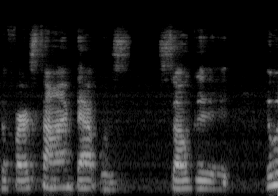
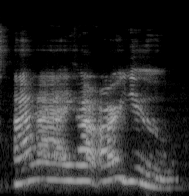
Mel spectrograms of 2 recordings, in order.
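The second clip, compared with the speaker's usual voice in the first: much higher, slow cooing hello; high sweet greeting; 8 semitones higher, 4 dB louder, much slower than usual. Acted. Greeting viewers in put-on voice.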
